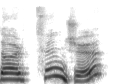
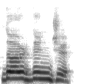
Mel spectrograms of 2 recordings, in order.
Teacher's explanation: So what happens here is 4, last letter is T, we added our suffix üncü, and it became dördüncü. We don't say dörtüncü, we convert T to D, and it becomes dördüncü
